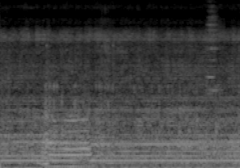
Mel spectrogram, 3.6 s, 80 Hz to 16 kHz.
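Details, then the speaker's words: Breville Dual Boiler BES920 espresso machine pulling a shot at 9.2 settling to 9 bar: constant low buzzing pump drone, no stalling or rattle; pump working normally at full pressure. "So perfect 9.2 bars of pressure. Now it's settling at 9 bars. It looks like a great shot."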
